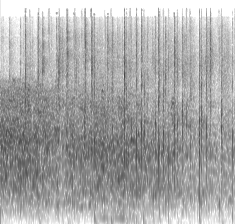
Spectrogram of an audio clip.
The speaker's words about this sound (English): I can't remember the last time I clapped for a commercial break.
